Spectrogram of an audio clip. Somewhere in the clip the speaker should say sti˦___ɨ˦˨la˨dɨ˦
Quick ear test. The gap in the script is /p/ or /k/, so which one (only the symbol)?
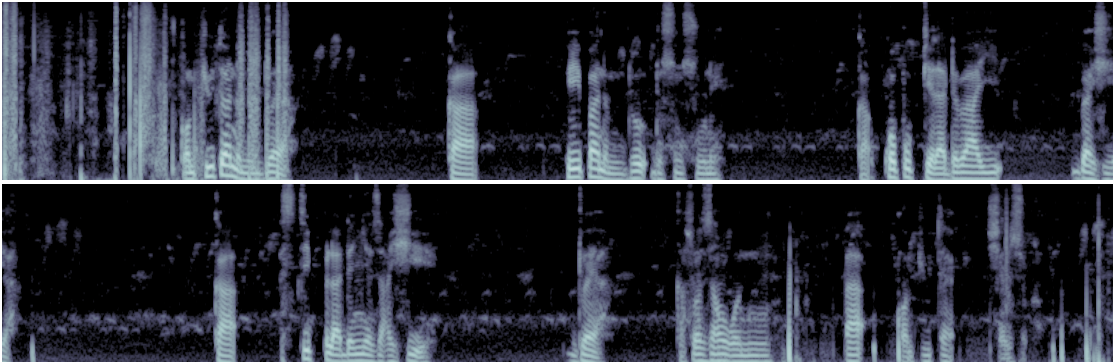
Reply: p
